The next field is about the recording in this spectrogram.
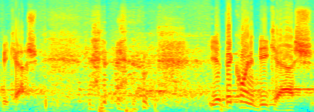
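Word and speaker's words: Bcash: you had be cash it's pronounced be cash yeah Bitcoin and be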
